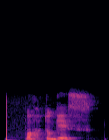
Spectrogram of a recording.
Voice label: "Português", portuguese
